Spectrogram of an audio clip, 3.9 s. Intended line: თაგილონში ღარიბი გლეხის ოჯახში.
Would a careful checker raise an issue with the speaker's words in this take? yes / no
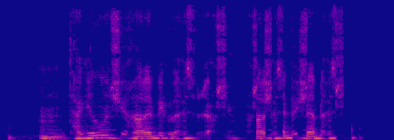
yes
